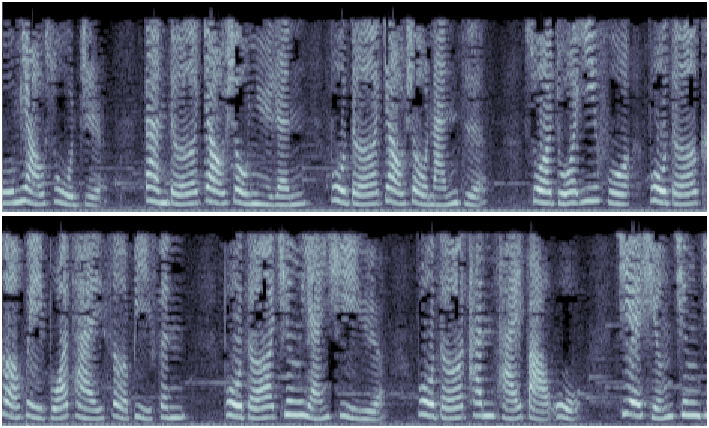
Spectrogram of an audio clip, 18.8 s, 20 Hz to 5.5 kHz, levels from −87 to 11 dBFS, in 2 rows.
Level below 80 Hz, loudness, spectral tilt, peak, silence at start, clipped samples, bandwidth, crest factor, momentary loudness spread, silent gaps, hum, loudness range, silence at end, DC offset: -30 dBFS; -12 LUFS; -4.5 dB/octave; 0 dBFS; 0 s; under 0.1%; 5.4 kHz; 12 dB; 11 LU; none; none; 2 LU; 0 s; under 0.1%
